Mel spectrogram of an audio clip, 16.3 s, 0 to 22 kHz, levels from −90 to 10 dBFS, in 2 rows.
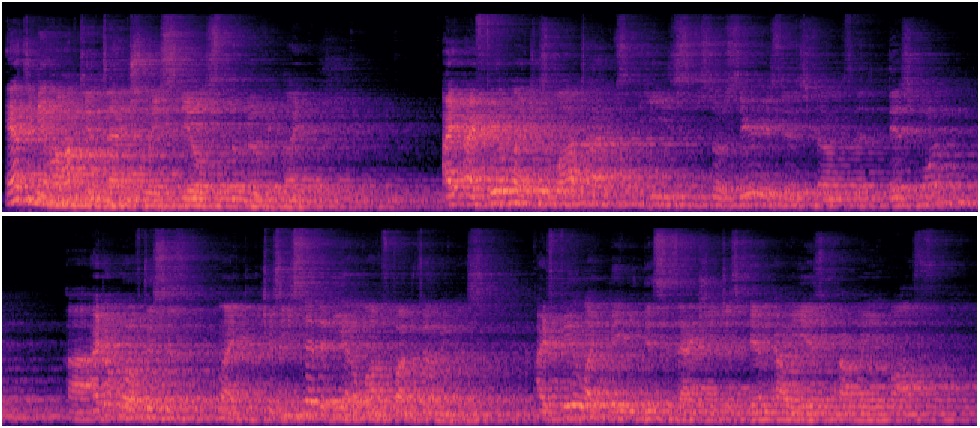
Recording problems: room echo; strong; dies away in 2.8 s
off-mic speech; far

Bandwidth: 17 kHz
